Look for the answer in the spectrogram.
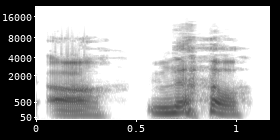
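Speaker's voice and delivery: dismayed oh no broken by a laugh; retold dismay, laughing. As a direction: groan it out through a laugh. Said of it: "I was like".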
